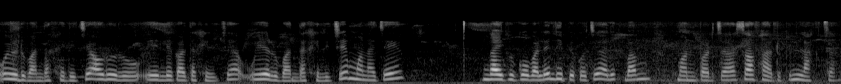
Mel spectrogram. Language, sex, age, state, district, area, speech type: Nepali, female, 30-45, West Bengal, Jalpaiguri, rural, spontaneous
